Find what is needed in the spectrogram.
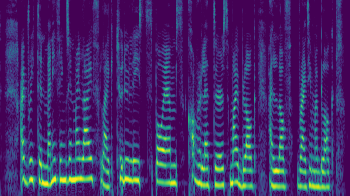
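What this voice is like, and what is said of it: Italian accent speaking English. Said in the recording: “you can probably tell by my accent that English is not my first language ... being Italian, which is where I'm from”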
